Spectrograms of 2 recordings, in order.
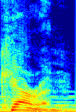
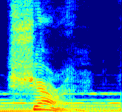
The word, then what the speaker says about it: Charon: Christie suggested the name Karen after the ferryman of Pluto's underworld in Greek mythology but preferred to pronounce it Charon more like his wife's name Charlene from the motions of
